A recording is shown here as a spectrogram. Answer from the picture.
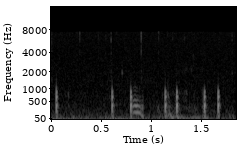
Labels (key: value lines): label: biophony, knock croak
recorder: SoundTrap 300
